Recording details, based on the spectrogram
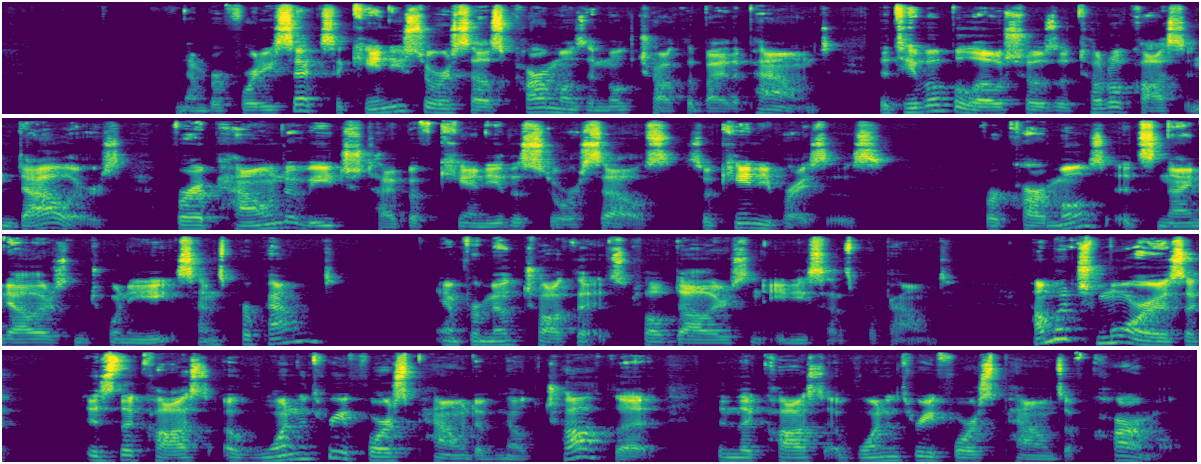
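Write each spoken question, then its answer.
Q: How much more is the cost of 1 3/4 pound of milk chocolate than the cost of 1 3/4 pounds of caramel?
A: $6.16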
